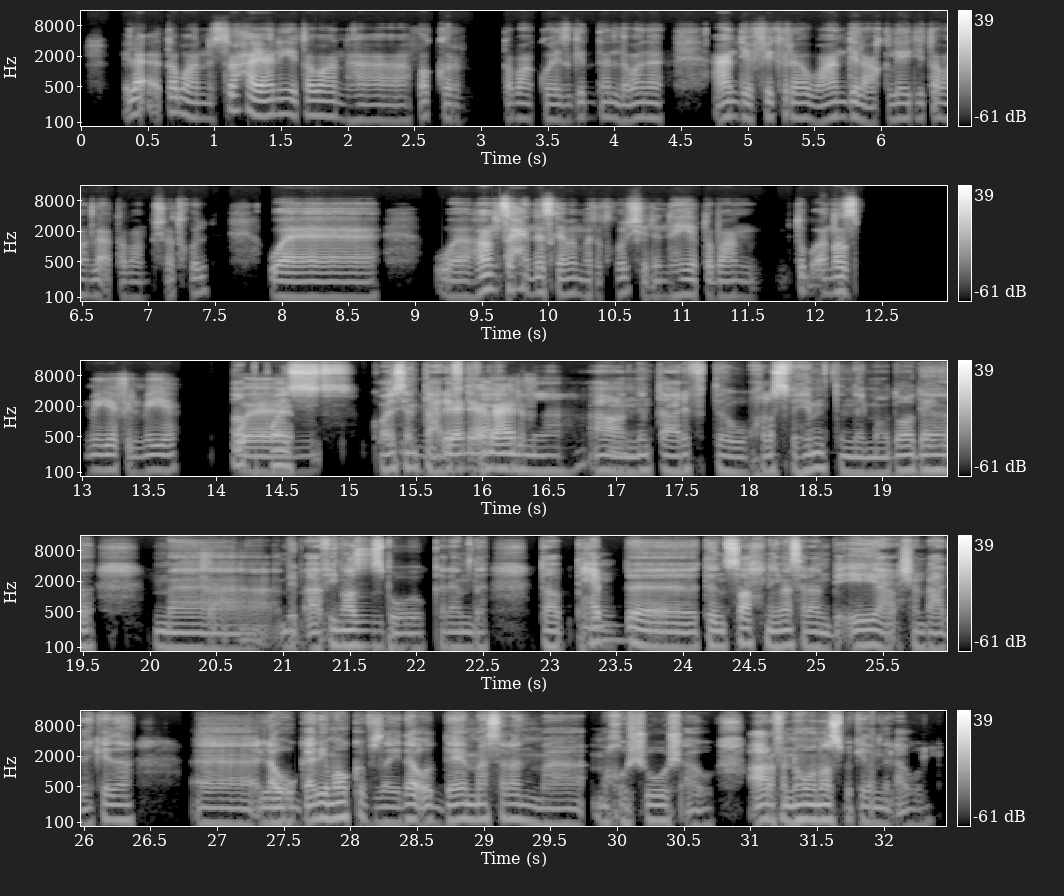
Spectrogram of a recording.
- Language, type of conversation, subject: Arabic, podcast, إيه هو قرار بسيط أخدته وغيّر مجرى حياتك؟
- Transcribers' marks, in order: unintelligible speech; tapping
